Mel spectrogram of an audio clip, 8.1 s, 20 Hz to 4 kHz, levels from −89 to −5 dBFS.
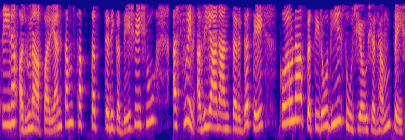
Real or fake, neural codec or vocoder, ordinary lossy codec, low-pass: fake; codec, 16 kHz, 8 kbps, FunCodec, trained on LibriTTS, 25 frames a second; MP3, 24 kbps; 3.6 kHz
